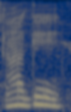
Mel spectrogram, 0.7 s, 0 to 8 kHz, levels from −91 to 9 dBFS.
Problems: constant background noise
